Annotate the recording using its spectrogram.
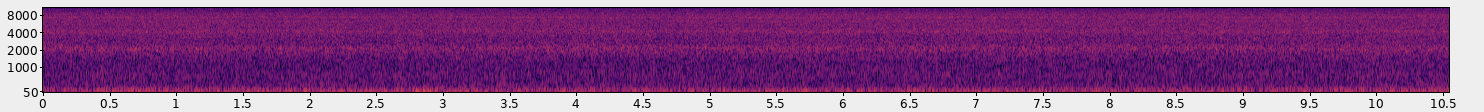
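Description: A steady rushing noise with a ragged low rumble underneath, unchanging throughout.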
